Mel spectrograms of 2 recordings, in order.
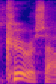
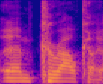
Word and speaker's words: Curaçao: Did I just say Curacao? It's Curacao, isn't it? Yeah, it's not Curalco. I used to keep calling them Curalco, but no, that is not how you say it.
